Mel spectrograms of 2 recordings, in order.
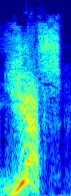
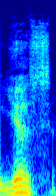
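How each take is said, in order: First: It is yelled loudly and strongly. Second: It is said quietly and weakly.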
